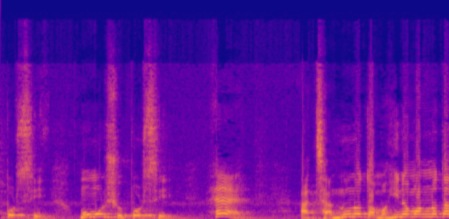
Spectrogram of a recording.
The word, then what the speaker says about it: ন্যূনতম: এটার উচ্চারণ ন্যূনতম না, এটার উচ্চারণ হচ্ছে ন্যূনতম, এবং মনে রাখবে এখানে দীর্ঘিকার হবে, ঠিক আছে।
